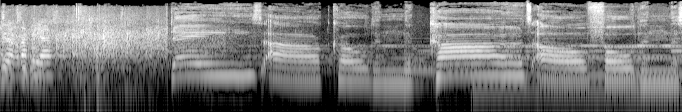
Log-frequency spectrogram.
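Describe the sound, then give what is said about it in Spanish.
A short burst of dense, loud clapping from a crowd, a strong farewell applause for guests of a radio programme at the Colegio Maristas de Alicante, fills the opening moments, then cuts off as a bright musical jingle with sustained tones takes over. “Eso es, y tomamos buena nota de todo ello y despedimos ahora mismo con un fuerte aplauso”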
